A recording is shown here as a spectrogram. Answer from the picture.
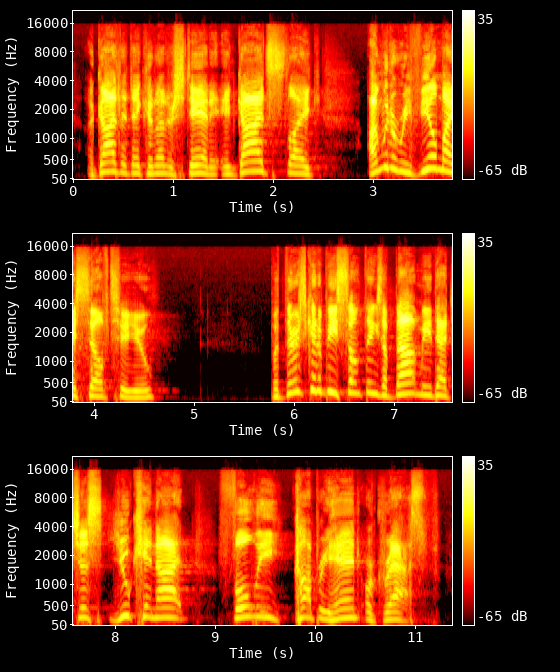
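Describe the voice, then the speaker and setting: A man projects a raised, high-pitched voice with a bright, sharp tone. His intonation is lively and his pace moderate. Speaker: pastor. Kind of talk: sermon. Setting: church. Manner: conversational, casual.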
